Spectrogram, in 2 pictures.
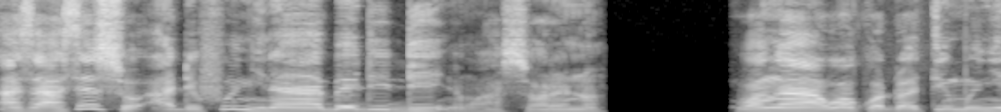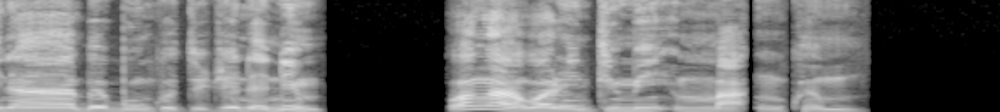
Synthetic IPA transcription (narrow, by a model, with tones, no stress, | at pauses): a˨s̬aː˨s̬ɪ˦sʊ˨ʔa˨dɪ˨fʊ˦ɲĩ˨nãː˦be˦di˦di˦nã̰˨wɔ̰˨a̰˨sɔ̰˨ɾɪ̰˦nʊ̰̃˨ | wɔ̃˦na˦˨wɔ˦kʰɔ˨dɔ˨tʰi˦mũ˦ɲĩ˨nãː˦be˦bu˦ŋ̩˦kʰo˨to˨d͡ʑᶣe˦næ̃˨nĩ˦˨m | wɔ̃˦ŋã˦˨wɔ˦ɾɪ˦n̩˦tʰũ˦mĩ˦m̩˦mã˦ŋ̩˦kʷʰã˦mũ˨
